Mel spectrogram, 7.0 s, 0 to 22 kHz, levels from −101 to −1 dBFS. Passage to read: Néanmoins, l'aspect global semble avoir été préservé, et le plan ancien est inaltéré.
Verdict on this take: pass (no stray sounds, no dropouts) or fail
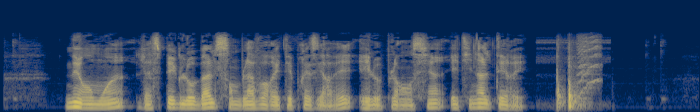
fail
